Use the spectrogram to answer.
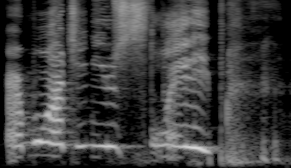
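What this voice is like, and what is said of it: Ridiculous imitation of another person's voice. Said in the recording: “that ridiculous voice ... Can you do the ridiculous voice that he does? ... That's actually pretty good. ... his voice is ridiculous. Because he sounds like a little ... a little shit.”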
